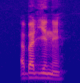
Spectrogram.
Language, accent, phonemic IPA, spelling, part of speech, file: French, France, /a.ba.lje.ne/, abaliénées, verb, LL-Q150 (fra)-abaliénées.wav
- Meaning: feminine plural of abaliéné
